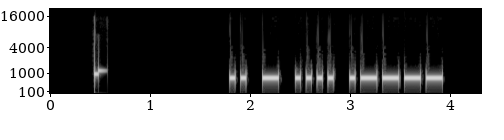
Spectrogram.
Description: Morse code, heard as a keyed tone, about 23 wpm, 700 Hz. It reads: ITH1
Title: Four Challenging Letter-Number Combinations 22wpm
